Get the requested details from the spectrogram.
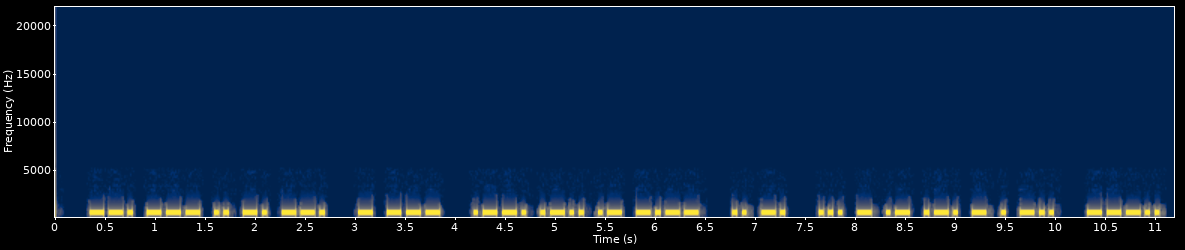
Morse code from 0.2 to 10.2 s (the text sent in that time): GOING TO PLAY IN STARTED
